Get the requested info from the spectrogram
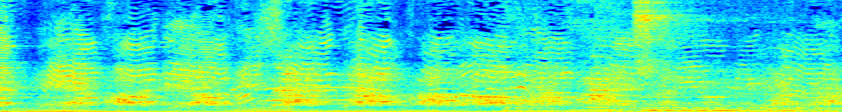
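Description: Concert audience singing along loudly in unison over a live band's bass and drums.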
